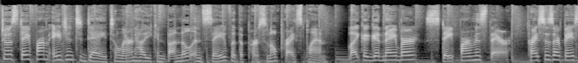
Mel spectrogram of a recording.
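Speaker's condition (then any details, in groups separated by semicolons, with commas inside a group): No condition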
